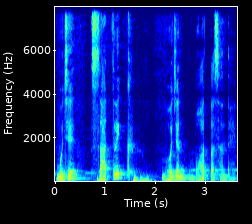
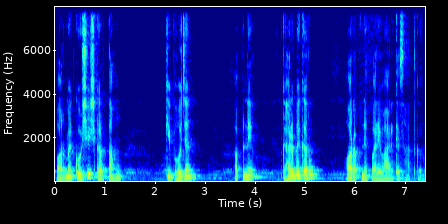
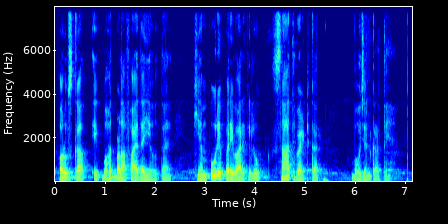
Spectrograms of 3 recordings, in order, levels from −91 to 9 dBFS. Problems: background sounds at intervals, echo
